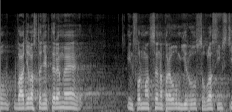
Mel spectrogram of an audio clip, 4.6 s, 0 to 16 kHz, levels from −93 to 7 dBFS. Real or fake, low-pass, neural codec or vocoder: fake; 9.9 kHz; vocoder, 22.05 kHz, 80 mel bands, Vocos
